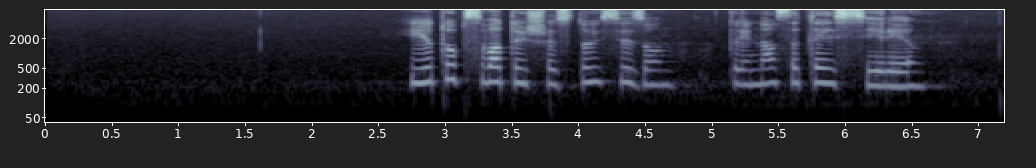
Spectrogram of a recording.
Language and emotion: Russian, neutral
